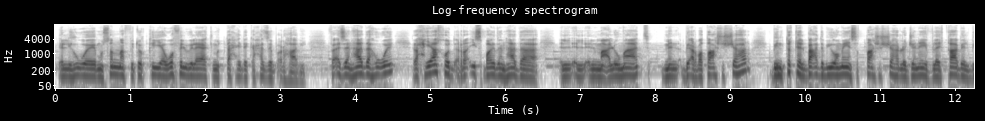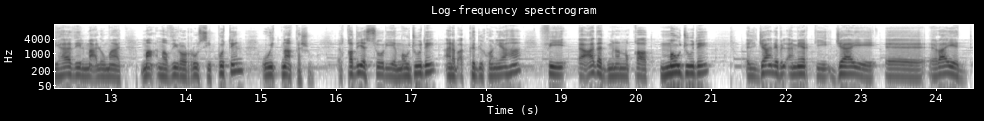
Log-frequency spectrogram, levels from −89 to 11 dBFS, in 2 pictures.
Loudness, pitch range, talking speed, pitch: -22 LUFS, 120-150 Hz, 125 wpm, 135 Hz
